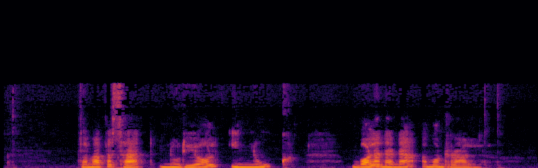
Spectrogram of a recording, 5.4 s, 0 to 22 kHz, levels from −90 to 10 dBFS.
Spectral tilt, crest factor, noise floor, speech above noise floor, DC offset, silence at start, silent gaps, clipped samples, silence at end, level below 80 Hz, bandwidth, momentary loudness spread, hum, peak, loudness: -7 dB/octave; 18 dB; -64 dBFS; 42 dB; under 0.1%; 0.8 s; none; under 0.1%; 0.55 s; -62 dBFS; 11.5 kHz; 11 LU; none; -6 dBFS; -22 LUFS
